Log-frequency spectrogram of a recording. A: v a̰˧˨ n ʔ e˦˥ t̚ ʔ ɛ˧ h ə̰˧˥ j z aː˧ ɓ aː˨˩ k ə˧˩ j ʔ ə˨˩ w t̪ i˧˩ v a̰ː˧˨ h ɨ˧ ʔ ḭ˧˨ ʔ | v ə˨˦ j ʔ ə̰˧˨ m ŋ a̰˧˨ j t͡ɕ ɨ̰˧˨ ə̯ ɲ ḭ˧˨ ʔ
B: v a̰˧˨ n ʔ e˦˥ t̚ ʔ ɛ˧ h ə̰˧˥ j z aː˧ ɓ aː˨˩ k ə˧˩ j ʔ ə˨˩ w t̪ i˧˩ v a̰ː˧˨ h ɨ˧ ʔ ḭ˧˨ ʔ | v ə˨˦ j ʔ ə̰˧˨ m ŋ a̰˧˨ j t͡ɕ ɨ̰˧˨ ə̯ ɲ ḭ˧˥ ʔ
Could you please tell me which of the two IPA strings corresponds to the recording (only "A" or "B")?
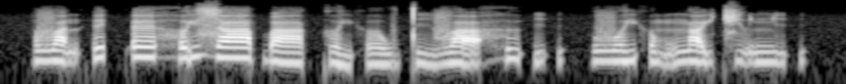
A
